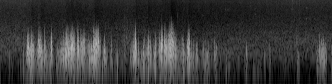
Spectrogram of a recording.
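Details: Mishka the husky talking outdoors amid the polar vortex, pouring out long, warbling, rising-and-falling woo sounds in two extended runs, then fading into scattered short yips, with wind buffeting the microphone.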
